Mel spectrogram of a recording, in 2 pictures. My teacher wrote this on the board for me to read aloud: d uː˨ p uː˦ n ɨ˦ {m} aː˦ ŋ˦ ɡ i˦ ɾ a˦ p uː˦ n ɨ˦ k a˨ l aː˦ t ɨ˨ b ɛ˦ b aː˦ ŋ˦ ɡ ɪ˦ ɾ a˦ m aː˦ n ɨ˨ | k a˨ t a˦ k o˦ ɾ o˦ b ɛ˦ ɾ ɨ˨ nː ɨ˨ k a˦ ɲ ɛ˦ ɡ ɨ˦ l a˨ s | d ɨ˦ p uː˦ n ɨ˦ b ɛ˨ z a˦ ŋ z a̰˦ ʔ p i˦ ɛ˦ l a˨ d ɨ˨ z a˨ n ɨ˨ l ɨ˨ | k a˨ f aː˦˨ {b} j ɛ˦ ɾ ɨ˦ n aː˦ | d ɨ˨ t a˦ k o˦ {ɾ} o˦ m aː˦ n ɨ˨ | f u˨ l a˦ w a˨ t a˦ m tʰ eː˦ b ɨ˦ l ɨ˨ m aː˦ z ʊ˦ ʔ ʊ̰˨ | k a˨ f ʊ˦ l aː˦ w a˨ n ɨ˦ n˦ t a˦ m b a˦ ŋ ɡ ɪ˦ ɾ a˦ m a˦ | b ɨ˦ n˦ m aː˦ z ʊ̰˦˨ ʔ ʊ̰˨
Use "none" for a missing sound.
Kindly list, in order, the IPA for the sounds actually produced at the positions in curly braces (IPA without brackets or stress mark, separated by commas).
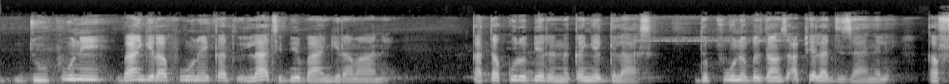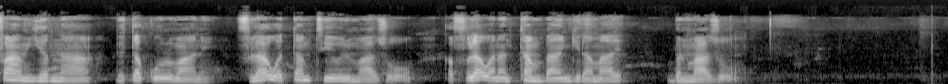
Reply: b, m, ɾ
